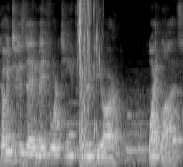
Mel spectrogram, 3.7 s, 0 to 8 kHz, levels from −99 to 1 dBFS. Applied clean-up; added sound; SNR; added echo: none; Splash, splatter; 12 dB; reverberation time 2.8 s.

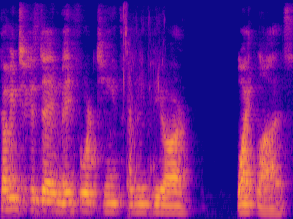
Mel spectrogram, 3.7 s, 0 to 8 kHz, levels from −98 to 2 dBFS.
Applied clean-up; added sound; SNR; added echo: neural mask model DeepFilterNet 3.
